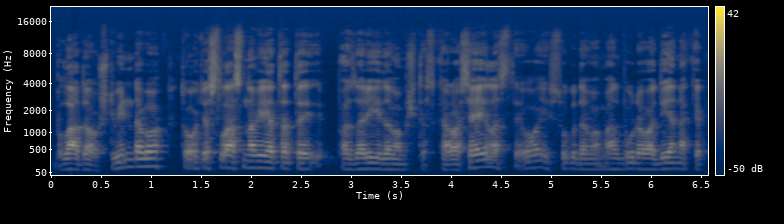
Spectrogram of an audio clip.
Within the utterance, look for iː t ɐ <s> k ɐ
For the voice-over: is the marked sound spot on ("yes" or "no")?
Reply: yes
